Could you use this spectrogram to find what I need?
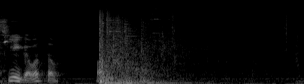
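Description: A sniper rifle fires a single loud shot that echoes away.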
